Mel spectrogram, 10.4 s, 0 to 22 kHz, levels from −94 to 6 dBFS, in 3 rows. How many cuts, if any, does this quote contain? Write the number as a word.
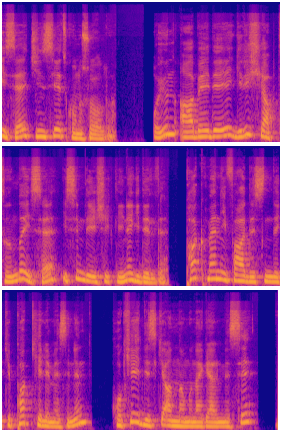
two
